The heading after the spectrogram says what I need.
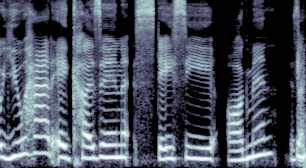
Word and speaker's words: Augmon: So you had a cousin, Stacey Augmon.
